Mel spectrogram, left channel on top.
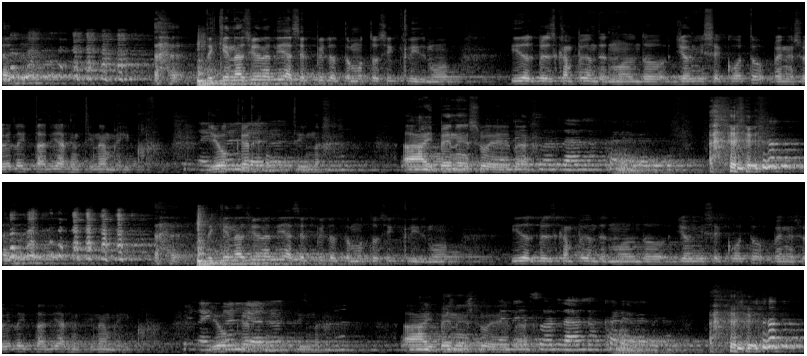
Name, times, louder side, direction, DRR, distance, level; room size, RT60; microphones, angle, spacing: voice 1, 0.0-1.5 1.9-2.1 9.8-11.5 12.0-14.8 15.6-15.8, right 1 dB, 45° right, 6 dB, 2.1 m, -27 dB
voice 2, 2.2-4.5 5.1-11.4 12.0-13.4 15.1-15.6, left 2 dB, 80° left, 11 dB, 1.3 m, -27 dB
24.0 x 22.5 x 7.8 m, 2.6 s
head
